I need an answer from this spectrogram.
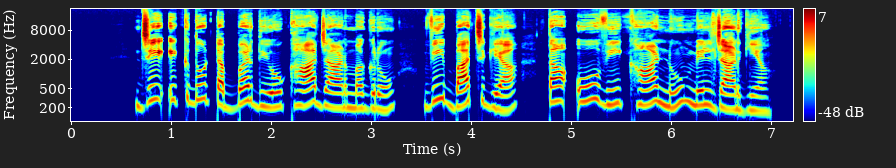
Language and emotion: Punjabi, neutral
